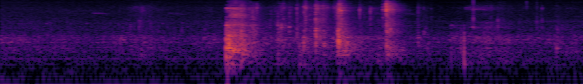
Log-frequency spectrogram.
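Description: Footsteps crunching and crackling through dry twigs and debris, a dense run of crackles starting about two seconds in and lasting nearly two seconds, then a few faint snaps.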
